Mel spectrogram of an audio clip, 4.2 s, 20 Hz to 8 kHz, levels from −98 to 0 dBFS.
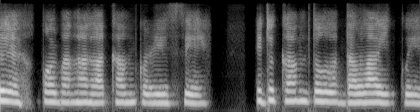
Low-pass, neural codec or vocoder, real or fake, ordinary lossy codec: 7.2 kHz; codec, 16 kHz, 1 kbps, FreqCodec, smaller model; fake; none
